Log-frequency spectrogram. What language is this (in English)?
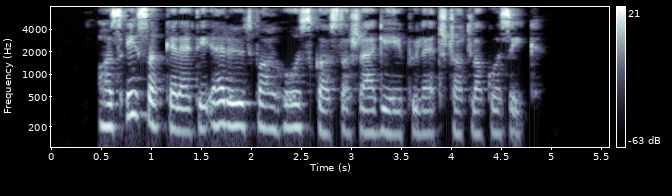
Hungarian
